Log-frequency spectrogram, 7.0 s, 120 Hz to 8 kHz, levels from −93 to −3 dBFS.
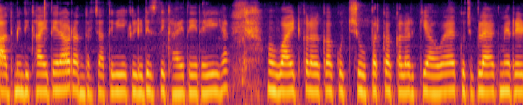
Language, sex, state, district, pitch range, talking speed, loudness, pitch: Hindi, female, Bihar, West Champaran, 205-215 Hz, 260 wpm, -19 LUFS, 210 Hz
